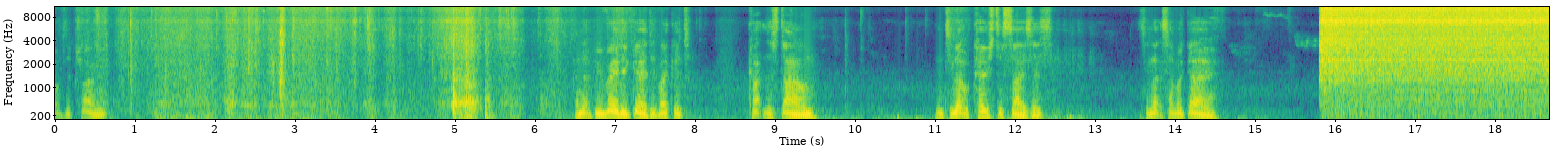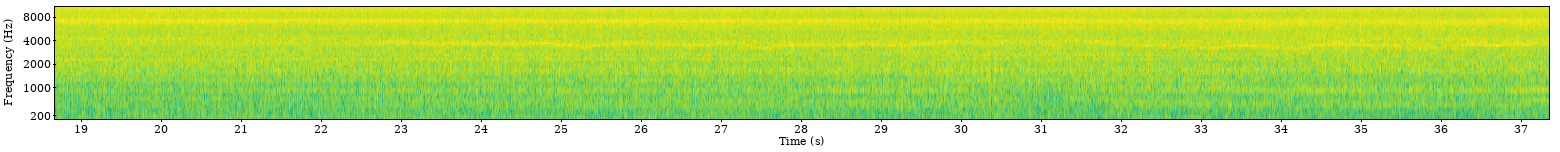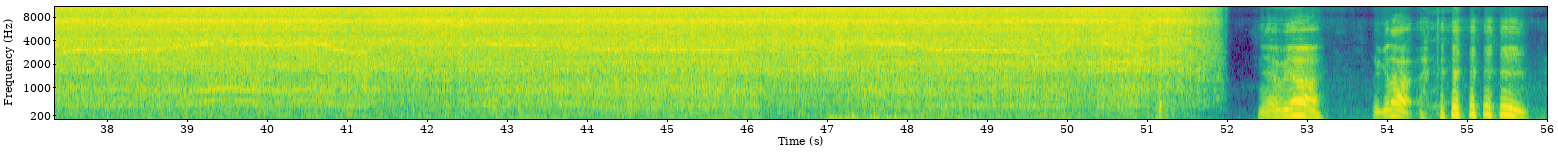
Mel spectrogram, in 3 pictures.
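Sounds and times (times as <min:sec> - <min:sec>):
electric chainsaw cutting wood: 0:15.8 - 0:52.0.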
